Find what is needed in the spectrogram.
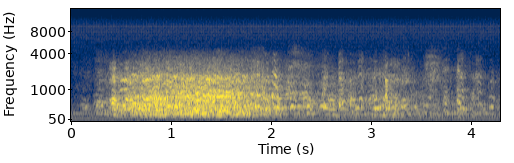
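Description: Audience laughing: the laughter swells about half a second in and dies away over the last couple of seconds.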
